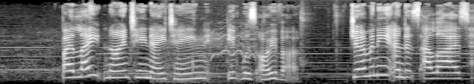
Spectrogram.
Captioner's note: horse whinnies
